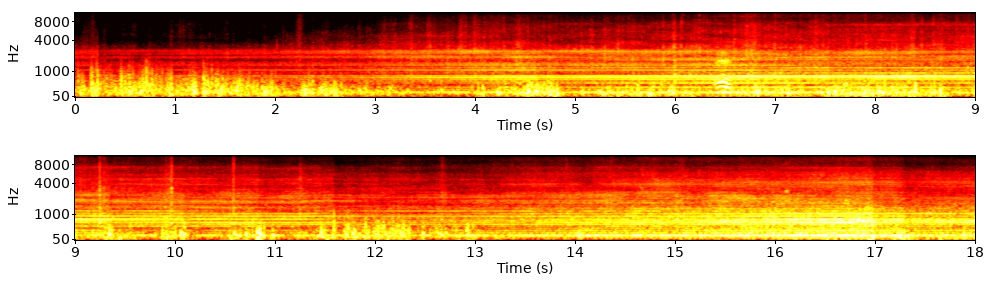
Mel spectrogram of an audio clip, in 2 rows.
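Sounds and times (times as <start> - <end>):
two-stroke outboard motor running: 0.0 - 18.0.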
